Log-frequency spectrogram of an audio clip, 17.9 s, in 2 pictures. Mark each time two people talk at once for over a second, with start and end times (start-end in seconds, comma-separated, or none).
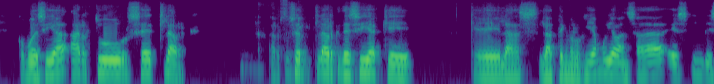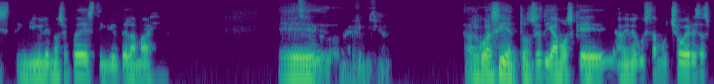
none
